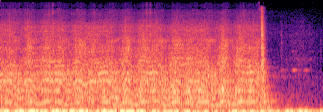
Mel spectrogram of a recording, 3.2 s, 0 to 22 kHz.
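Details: 1961 Chevy Bel Air with a 235 six-cylinder, sitting 40 years, cranked by jumping the starter wire with a screwdriver: steady, even cranking at about two turns per second, strong until it cuts off; starter spins the engine healthily.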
